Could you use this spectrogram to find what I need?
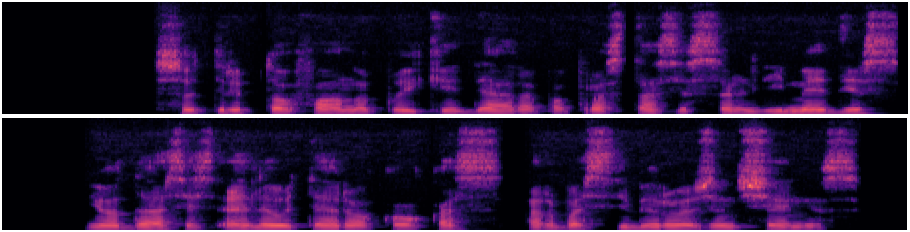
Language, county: Lithuanian, Panevėžys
